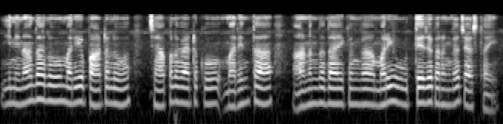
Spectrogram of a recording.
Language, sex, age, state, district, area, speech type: Telugu, male, 18-30, Andhra Pradesh, Konaseema, rural, spontaneous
